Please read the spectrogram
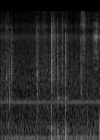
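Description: A steady faint hum with a few light clicks and knocks about a second in, from hands handling things on a kitchen counter, just before the blender is switched on.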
